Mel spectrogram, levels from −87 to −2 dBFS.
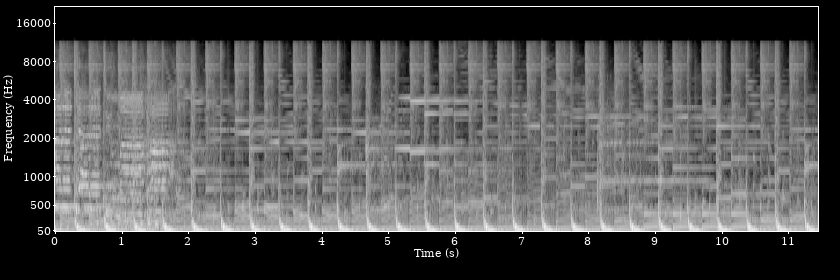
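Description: Nothing stood out on listening; no technical faults could be heard at any point in the audio.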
